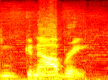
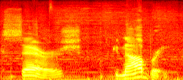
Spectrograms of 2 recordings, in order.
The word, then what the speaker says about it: Gnabry: The English, every English person just calls him Serge Gnabry. – Right. Okay. Well, how do the Germans say it? – They say it more like Serge Gnabry. – Oh, okay. – Gnabry. They do pronounce the G.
